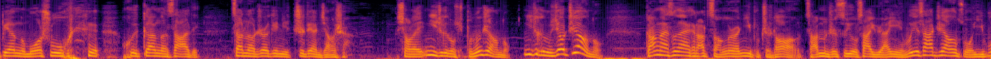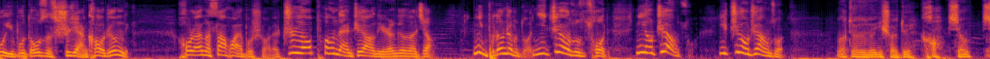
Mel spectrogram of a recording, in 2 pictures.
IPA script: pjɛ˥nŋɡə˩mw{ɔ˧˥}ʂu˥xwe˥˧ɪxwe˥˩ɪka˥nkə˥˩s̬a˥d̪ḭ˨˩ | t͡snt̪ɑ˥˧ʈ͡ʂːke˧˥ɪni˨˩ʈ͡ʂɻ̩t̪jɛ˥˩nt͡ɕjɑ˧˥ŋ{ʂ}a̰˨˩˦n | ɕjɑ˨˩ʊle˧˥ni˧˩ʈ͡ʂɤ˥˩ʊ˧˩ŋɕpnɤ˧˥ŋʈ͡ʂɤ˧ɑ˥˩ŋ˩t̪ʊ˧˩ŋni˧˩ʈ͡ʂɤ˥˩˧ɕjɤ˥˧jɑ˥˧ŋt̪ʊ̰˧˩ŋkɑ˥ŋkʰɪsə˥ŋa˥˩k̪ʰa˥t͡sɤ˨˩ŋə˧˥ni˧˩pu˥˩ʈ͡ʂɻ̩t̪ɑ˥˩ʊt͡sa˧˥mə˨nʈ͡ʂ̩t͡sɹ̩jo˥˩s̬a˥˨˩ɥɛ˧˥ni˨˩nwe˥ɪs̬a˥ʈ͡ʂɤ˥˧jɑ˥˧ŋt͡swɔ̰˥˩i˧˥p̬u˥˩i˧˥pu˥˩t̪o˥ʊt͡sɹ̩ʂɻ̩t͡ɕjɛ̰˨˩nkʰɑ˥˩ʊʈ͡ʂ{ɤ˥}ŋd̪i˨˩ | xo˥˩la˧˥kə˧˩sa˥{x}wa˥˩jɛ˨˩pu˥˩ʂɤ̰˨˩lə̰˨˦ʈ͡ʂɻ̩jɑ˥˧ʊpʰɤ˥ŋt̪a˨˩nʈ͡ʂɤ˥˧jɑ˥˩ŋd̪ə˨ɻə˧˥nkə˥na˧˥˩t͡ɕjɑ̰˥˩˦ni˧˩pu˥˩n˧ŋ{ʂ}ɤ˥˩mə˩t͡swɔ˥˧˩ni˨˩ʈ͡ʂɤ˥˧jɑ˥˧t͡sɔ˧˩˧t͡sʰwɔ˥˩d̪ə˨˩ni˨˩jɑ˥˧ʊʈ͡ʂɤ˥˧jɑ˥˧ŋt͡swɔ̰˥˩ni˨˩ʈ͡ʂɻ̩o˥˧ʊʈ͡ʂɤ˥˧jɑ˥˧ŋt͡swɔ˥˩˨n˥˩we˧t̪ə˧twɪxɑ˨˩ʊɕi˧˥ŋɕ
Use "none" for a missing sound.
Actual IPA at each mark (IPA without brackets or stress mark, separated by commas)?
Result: ɔ˧˥, ʂ, ɤ˥, x, ʈ͡ʂ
